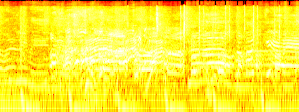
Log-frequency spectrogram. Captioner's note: laughing together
